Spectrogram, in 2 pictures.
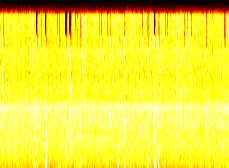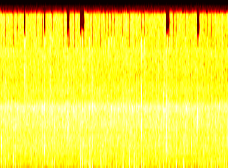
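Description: Rain falling steadily on a farm, dense hissing patter on surfaces with sharper drops tapping throughout, close and constant with no voices.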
